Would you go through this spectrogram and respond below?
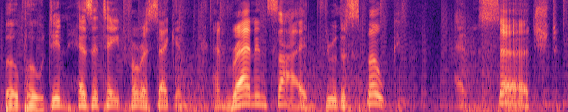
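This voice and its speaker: A man reading a children's story in an expressive, unhurried storytelling manner. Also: a little high. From Britain. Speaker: storybook reader. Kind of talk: scripted children's story narration. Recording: music playing behind the narration. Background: music.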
